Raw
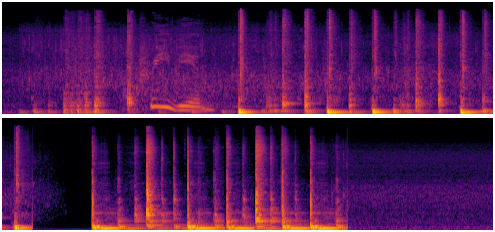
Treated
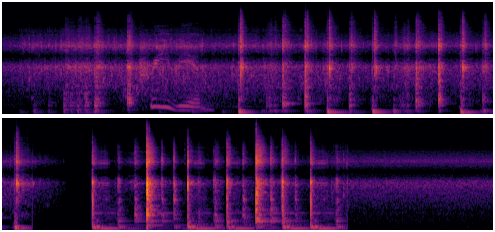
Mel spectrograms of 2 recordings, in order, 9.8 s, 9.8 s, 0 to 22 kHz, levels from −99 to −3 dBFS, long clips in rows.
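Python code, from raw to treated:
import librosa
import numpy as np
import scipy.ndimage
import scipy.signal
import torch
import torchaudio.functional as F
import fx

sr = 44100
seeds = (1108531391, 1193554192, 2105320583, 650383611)

y = fx.double_bandpass(x, sr, hz=3000.0, octaves=1.1)
y = fx.cheby_harmonics(y, sr, harmonics=(3,), levels_db=(-15,), full_scale_db=-22.0)
y = F.gain(torch.from_numpy(y), 15.5).numpy()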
